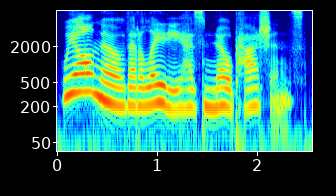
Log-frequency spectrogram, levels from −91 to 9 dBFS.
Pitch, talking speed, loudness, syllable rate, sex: 230 Hz, 210 wpm, -16 LUFS, 4.6 syllables/s, female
